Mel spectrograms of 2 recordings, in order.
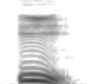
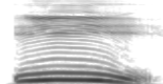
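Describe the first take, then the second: First: ई clipped short as a brief short i; short i vowel. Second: ई drawn out as a long ee, a bit higher; long ii vowel. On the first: Teacher demonstrating the short ई to students, clipped short. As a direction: say ई quickly, barely holding the vowel. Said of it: "छोटी ई है". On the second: Teacher contrasting the long ई for learners, drawn out. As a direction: stretch ई into a long held ee. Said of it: "बड़ी ई है". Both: Shown as a demonstration.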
